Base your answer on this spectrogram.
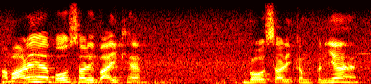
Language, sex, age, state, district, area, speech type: Urdu, male, 18-30, Bihar, Darbhanga, rural, spontaneous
